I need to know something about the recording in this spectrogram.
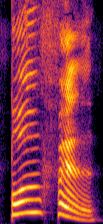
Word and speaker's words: fulfill: syllable বুলি কয় again the word fulfill is pronounced with more force on the second syllable that is we say the second syllable more strongly than the other see fulfill আমি যেটা কানেৰে শুনিবলৈ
